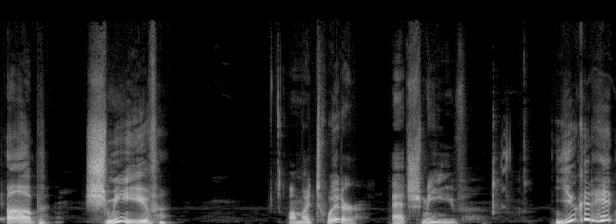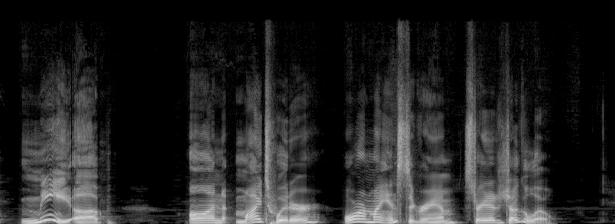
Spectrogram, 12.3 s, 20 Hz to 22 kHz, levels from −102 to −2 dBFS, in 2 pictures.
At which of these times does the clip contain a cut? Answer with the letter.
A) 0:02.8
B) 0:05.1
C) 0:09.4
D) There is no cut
C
